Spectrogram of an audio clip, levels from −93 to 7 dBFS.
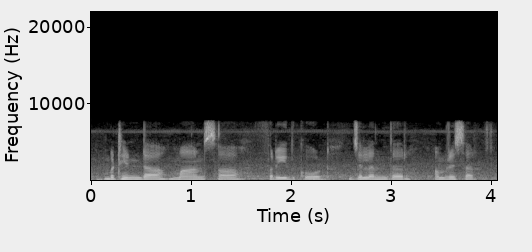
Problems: background sounds at intervals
